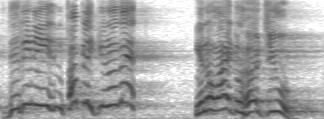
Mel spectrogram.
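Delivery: rising outrage at the crowd; indignant outburst. Real, not acted.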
